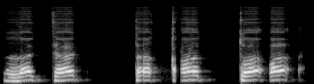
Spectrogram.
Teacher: حروف دال ساکن کا حروف تا ادغام متجانسین ہو گیا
